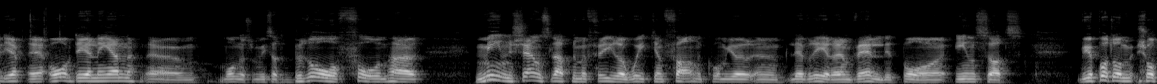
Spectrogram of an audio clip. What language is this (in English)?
Swedish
